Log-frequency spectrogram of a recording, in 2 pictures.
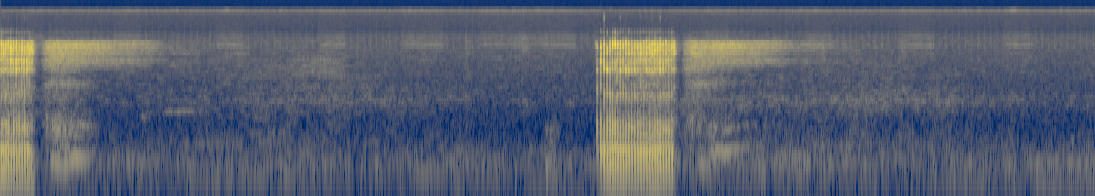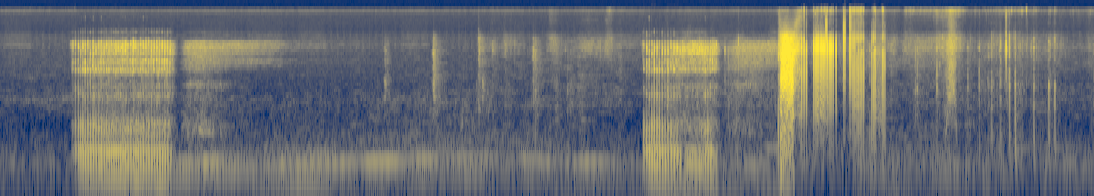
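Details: Snoring in a sleeping dog: loud, rough snorting snores about every six seconds, with quieter rattly breathing between them.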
